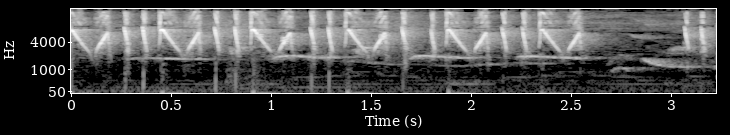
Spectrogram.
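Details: Agitated bar-winged prinia, February 2023, giving loud fast high chirps that dip and climb, about two each second. Softer lower slurred whistles sound in between and trail off at the close.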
